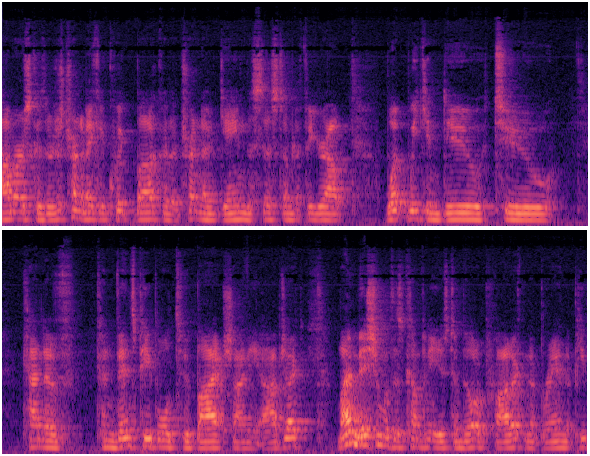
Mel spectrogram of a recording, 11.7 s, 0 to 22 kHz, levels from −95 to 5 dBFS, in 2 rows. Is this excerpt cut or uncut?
cut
